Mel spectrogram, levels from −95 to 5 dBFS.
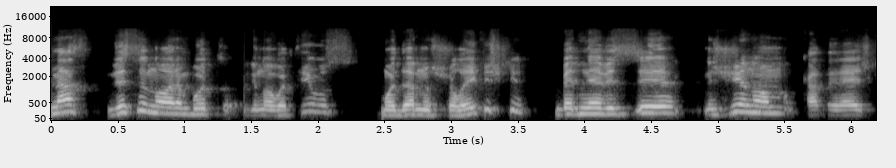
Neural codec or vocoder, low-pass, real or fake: none; 10.8 kHz; real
